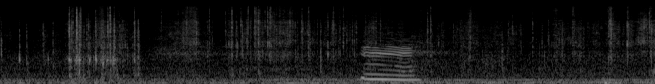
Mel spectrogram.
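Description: Paper sandwich wrapper crinkling and rustling as it is unfolded by hand. A short voiced sound with a falling pitch, like a brief hum, comes a little past halfway.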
